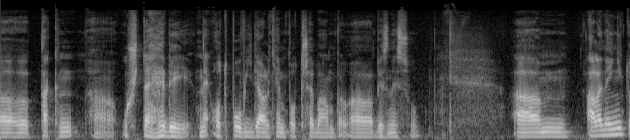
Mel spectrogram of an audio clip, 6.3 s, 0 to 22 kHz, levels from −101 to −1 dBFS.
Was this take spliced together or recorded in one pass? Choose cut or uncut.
uncut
